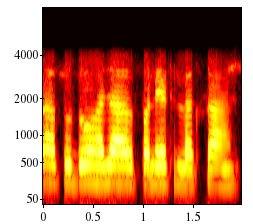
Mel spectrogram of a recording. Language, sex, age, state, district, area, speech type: Urdu, female, 45-60, Bihar, Supaul, rural, conversation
